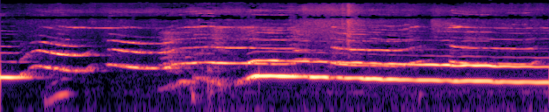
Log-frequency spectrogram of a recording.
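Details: Basset hound howling indoors on a weekend: long sustained tones with rich harmonics, starting with a short rising note, then a steady drawn-out wail that sinks slowly in pitch over several seconds.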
